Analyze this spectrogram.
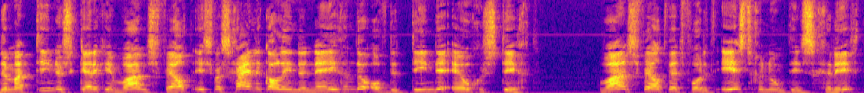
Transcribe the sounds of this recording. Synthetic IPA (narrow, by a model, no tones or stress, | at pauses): dəmartinøskɛrkɪnʋarmsfɛlˠtɪsʋaːɹsχɛjnləkɔlˠɪndəneːɣəndəʔɔfdətindəʔeːlˠχəstɪxt | ʋarmsfɛlˠtʋɛrtfoːrətɪːəstχənumtɪnsχrɪft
